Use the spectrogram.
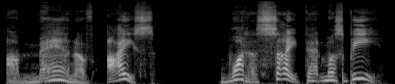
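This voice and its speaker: A man's voice: a little high, wildly swooping pitch, slow pace, bright, forceful tone, husky, no room sound, clean studio sound, heavily acted. A man voicing a polite, brave young peasant woman in a fairytale read aloud. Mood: polite, curious. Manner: polite, pleading.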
